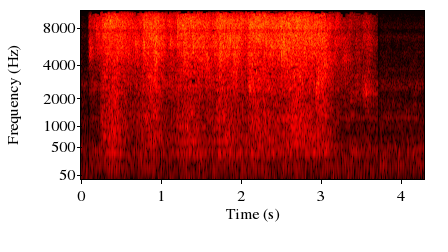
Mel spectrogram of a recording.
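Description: Bathroom sink tap running for about three and a half seconds, then turned off.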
